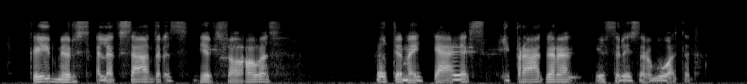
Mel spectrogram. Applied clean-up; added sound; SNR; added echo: neural diffusion model UNIVERSE++.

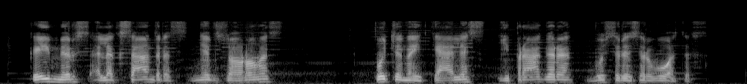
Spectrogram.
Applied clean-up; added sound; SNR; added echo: neural separator model SepFormer DNS4.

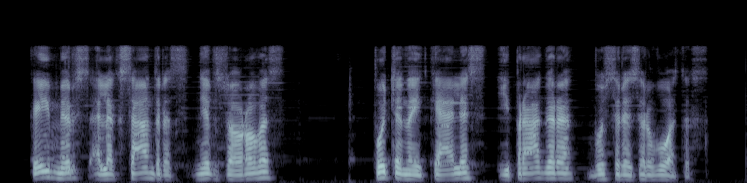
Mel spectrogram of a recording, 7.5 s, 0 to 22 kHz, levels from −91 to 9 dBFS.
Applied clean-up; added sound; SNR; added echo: neural mask model DeepFilterNet 3.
